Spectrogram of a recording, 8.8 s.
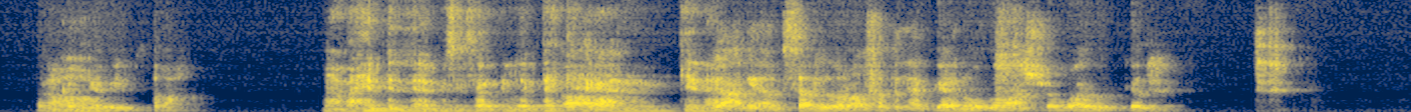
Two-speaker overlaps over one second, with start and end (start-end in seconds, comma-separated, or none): none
